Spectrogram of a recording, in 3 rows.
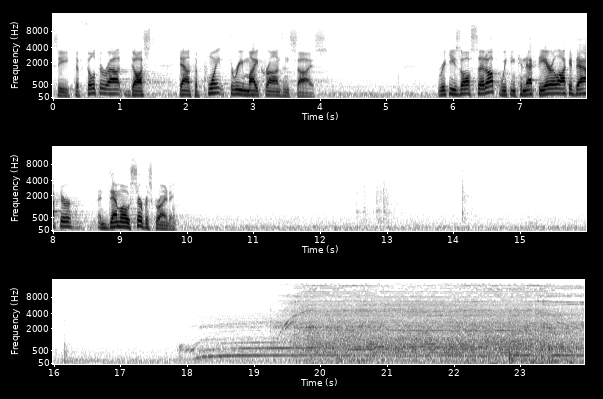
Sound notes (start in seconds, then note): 17.8 vacuum motor running; 19.8 surface grinder motor running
